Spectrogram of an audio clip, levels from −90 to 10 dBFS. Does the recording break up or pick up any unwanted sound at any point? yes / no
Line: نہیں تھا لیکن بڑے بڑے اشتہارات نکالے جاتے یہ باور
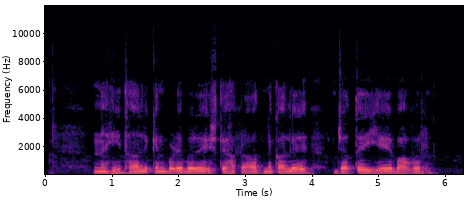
yes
